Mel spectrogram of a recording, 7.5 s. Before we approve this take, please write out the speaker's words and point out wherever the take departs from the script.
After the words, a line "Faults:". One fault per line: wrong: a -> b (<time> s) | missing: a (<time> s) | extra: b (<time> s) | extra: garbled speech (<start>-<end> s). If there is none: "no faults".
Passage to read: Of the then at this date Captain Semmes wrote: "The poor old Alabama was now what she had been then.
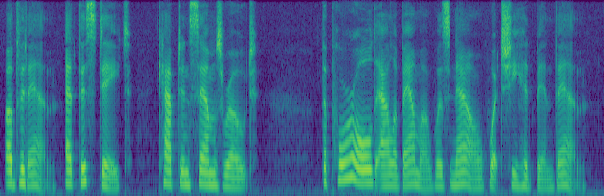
Of the then at this date Captain Semmes wrote: "The poor old Alabama was now what she had been then.
Faults:
no faults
